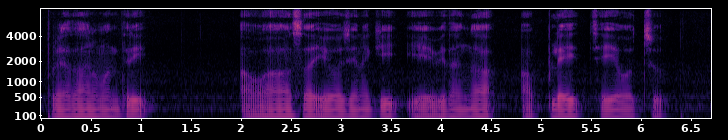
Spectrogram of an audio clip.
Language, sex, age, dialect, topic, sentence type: Telugu, male, 36-40, Central/Coastal, banking, question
